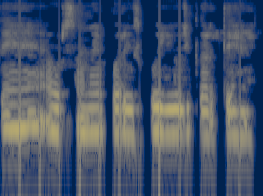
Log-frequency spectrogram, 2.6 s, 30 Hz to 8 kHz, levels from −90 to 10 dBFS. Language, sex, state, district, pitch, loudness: Hindi, female, Jharkhand, Sahebganj, 175 Hz, -28 LUFS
